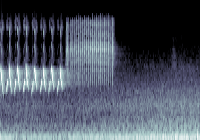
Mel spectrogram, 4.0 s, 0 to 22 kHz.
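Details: Thrush nightingale singing in the centre of Warsaw on 12 May 2020: a fast series of seven loud, sharp chopped notes, then a dry, rasping rattle lasting about a second, followed by quiet background hum.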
